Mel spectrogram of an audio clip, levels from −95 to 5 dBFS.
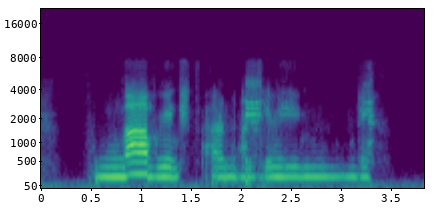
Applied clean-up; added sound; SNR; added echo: neural diffusion model UNIVERSE++.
